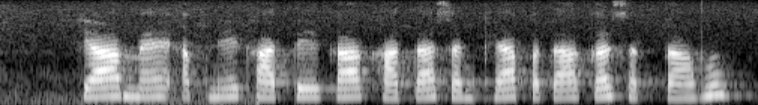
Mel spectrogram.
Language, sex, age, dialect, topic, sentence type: Hindi, female, 31-35, Awadhi Bundeli, banking, question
